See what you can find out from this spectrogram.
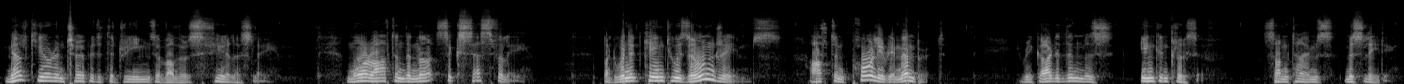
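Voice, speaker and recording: A man's voice: mid-range voice, expressive, normal speed, darkish tone. Man narrating a story. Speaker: author reading own story. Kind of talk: scripted story narration, audiobook reading.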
